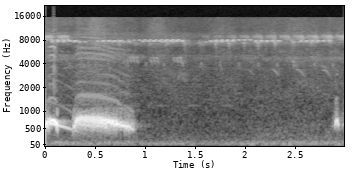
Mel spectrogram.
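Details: Spotted dove used as a lure to make other doves call: a brief hooked note, then one long, sustained, gently falling coo, followed by near silence and a faint start of another phrase.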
